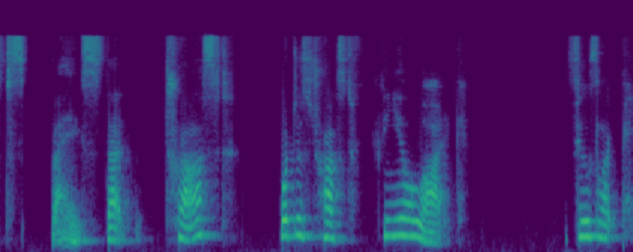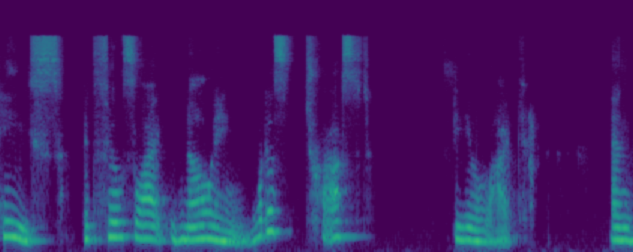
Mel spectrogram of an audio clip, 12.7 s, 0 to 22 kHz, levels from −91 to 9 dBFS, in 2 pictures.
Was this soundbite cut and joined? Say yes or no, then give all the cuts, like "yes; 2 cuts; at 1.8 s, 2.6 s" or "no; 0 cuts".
no; 0 cuts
